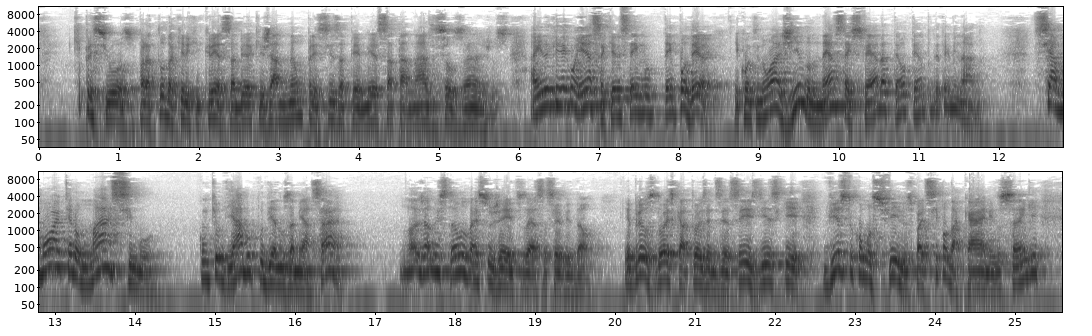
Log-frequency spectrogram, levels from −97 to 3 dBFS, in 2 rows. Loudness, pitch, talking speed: -22 LUFS, 115 Hz, 170 wpm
